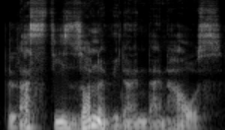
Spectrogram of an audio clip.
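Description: A man voicing a kind, wise old bishop who speaks calmly and gently. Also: low voice, a little slow, voice pushed down. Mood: gentle. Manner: calm, gentle speech.

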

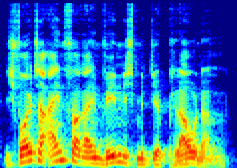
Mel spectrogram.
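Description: A man voicing a kind, wise old bishop who speaks calmly and gently. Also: medium pitch, moderate pace, natural voice. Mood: gentle. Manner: calm, gentle speech.

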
